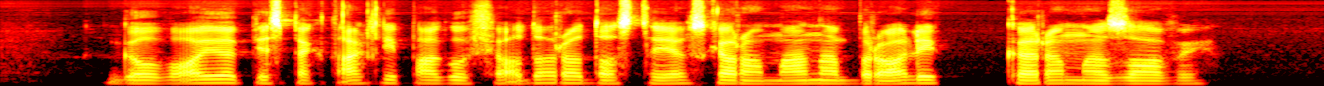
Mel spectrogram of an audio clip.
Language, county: Lithuanian, Alytus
